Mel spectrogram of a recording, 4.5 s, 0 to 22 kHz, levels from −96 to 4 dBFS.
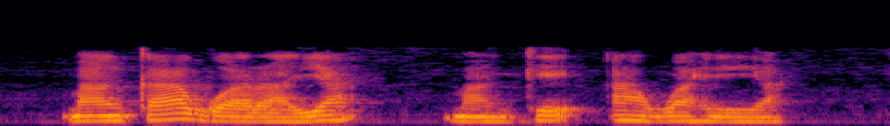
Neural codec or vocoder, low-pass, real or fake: none; 5.4 kHz; real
